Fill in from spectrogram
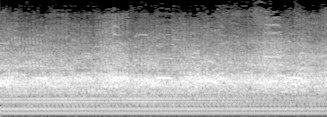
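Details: Wintering sandhill cranes by the thousands lift off at dawn-time morning fly-off, Whitewater Draw Wildlife Area near Bisbee, Arizona; unbroken wall of overlapping trilled calls, a few individual notes rising above the mass, steady low hum underneath.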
